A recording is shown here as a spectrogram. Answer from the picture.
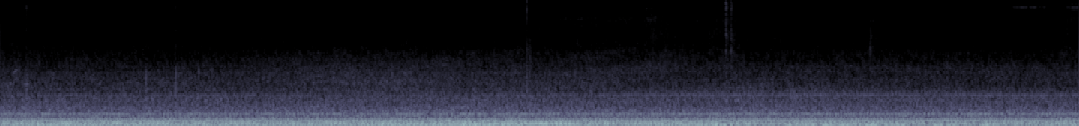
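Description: A motor vehicle's engine idling with a steady low hum, joined by a few faint clicks.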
